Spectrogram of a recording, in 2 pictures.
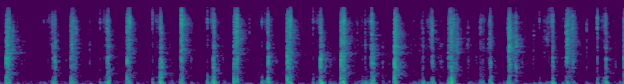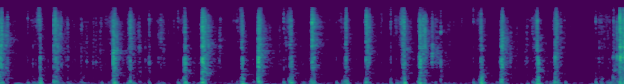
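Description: Tarot cards are shuffled by hand in a faint, steady run of many soft papery slaps and riffles that repeat in an even rhythm throughout, with no talk.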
